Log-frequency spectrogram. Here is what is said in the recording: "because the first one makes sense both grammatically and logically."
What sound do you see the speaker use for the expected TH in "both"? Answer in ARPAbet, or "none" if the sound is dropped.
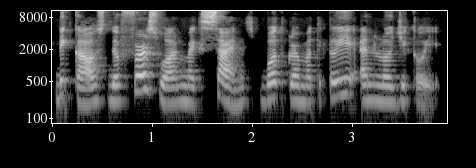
T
